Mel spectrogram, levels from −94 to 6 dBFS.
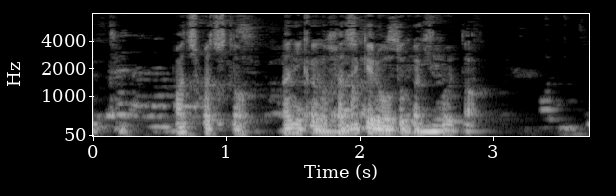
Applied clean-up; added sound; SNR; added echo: classical method WPE with log-MMSE.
